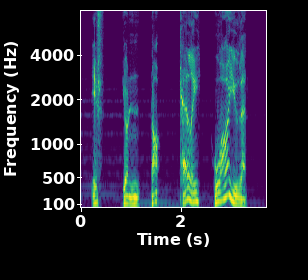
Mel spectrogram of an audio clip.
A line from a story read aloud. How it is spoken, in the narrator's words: I then got goose pimples up and down my arms and said with a little stutter in my voice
